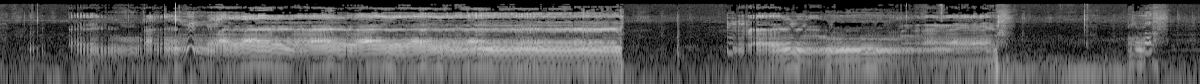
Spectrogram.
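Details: Diego, a Chihuahua described as mean, growling steadily indoors: a long, throaty, trembling growl with pulsing, wavering tone, a brief pause, then a second growl of similar quality.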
